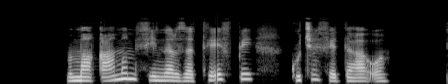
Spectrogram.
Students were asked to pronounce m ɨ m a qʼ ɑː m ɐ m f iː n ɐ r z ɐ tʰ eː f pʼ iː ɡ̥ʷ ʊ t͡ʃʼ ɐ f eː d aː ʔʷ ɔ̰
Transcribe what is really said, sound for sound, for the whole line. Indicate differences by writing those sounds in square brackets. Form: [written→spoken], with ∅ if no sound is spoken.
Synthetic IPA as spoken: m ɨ m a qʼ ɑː m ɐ m f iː n ɐ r z ɐ tʰ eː f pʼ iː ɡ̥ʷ ʊ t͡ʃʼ ɐ f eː d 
